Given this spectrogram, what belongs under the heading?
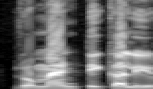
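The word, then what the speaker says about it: romantically: A double L वा रोमांटिकली रोमांटिकली क्या है रोमांटिकली रोमांटिकली रोमांटिकली सेम देखो ए के बाद डबल एल हुआ है तो ए का कोई भी उच्चारण नहीं निकला अच्छा मैं इसका जो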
